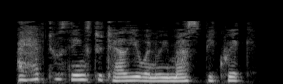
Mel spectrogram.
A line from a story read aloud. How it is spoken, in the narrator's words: Brit said in a soft voice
